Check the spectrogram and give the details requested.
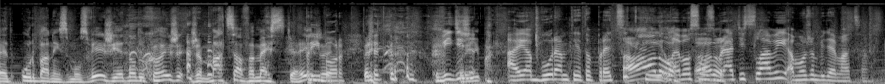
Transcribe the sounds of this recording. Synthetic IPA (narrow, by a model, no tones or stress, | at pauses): ɛd̪uɾbanizmuzʋɪɛʒjɛd̪nɔd̪uxɔɦɛjʒɛʒɛmat͡savmɛscɛɦɛɾiːɔɾ | ɛt̪ʋiɟiʃajabuːɾamt̪ɪɛt̪ɔpɾɛt̪sukilɛbɔsɔmzbɾacislaʋiamʊɔʒɛmbiɟajmat̪t͡sa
